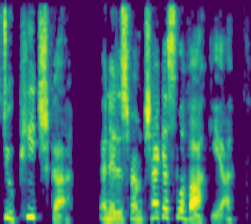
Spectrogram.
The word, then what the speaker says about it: Stupice: Well, this next one, I must admit, I've been mispronouncing for years. Stupice is the correct pronunciation, where I've been calling it, I think Stupice, maybe Stupice, but I think Stupice. It's Stupice, and it is from Czechoslovakia.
